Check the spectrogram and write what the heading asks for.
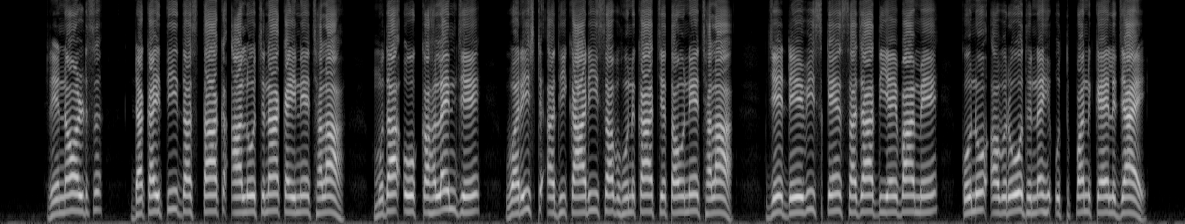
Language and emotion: Maithili, neutral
